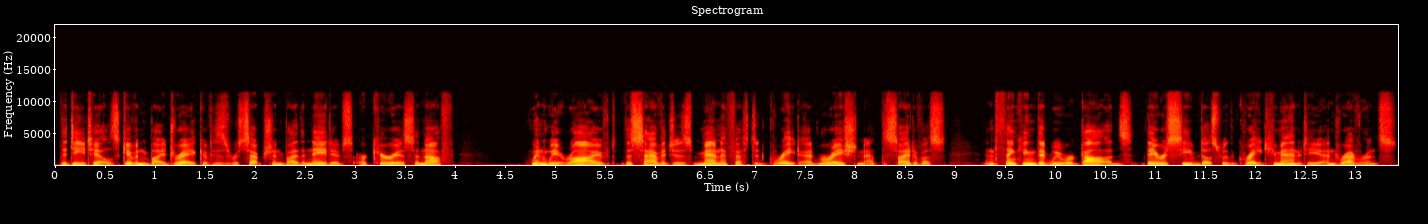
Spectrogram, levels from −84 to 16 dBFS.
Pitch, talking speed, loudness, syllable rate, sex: 125 Hz, 185 wpm, -21 LUFS, 6.0 syllables/s, male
